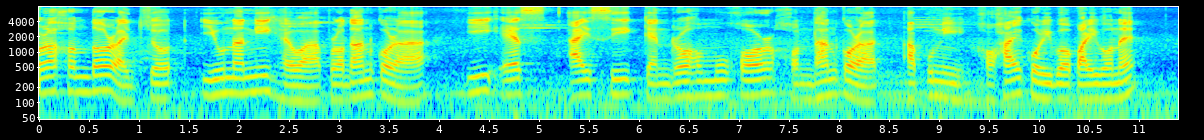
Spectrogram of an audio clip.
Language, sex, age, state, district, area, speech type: Assamese, male, 30-45, Assam, Golaghat, urban, read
